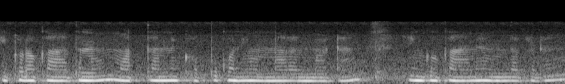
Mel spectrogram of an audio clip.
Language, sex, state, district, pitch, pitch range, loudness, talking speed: Telugu, female, Andhra Pradesh, Manyam, 180 Hz, 170-185 Hz, -13 LUFS, 85 wpm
